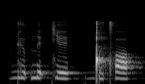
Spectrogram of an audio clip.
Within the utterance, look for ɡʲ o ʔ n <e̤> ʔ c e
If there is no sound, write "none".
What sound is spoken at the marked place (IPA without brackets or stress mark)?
e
